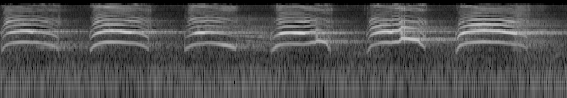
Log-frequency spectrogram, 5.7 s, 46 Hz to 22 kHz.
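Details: Cambodian kitten, 24 days old, born to former stray Laki, calling during its first weight check on 24 January 2020: six shrill, arched meows at roughly one per second, steady and insistent, with little other sound indoors.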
